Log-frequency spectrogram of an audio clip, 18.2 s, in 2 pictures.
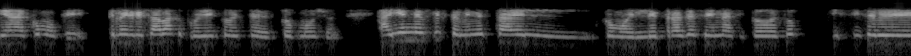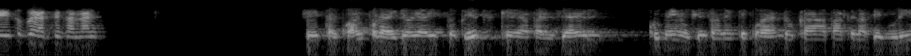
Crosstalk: none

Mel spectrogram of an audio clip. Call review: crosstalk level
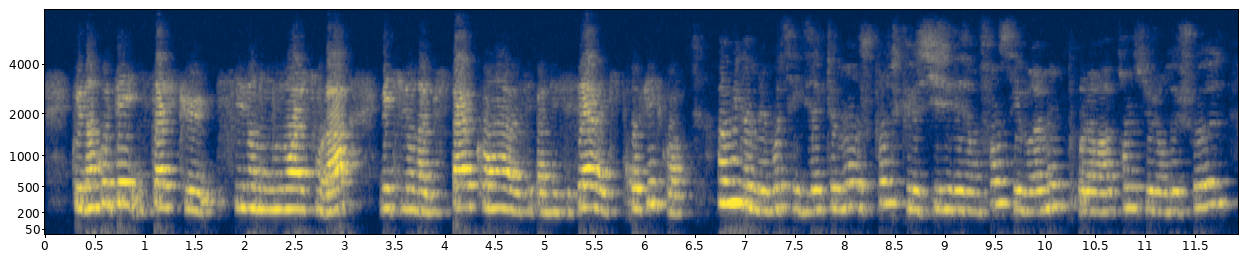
none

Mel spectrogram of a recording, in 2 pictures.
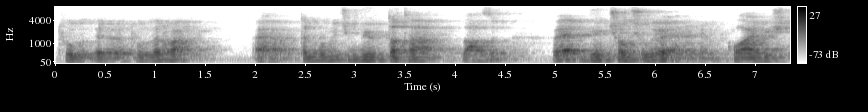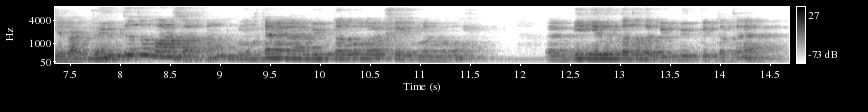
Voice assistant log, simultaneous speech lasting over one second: none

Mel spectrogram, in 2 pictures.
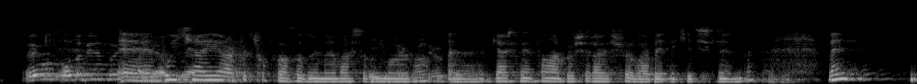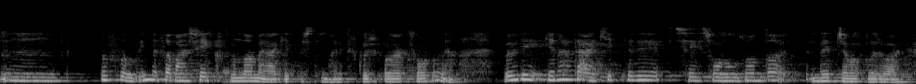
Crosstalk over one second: present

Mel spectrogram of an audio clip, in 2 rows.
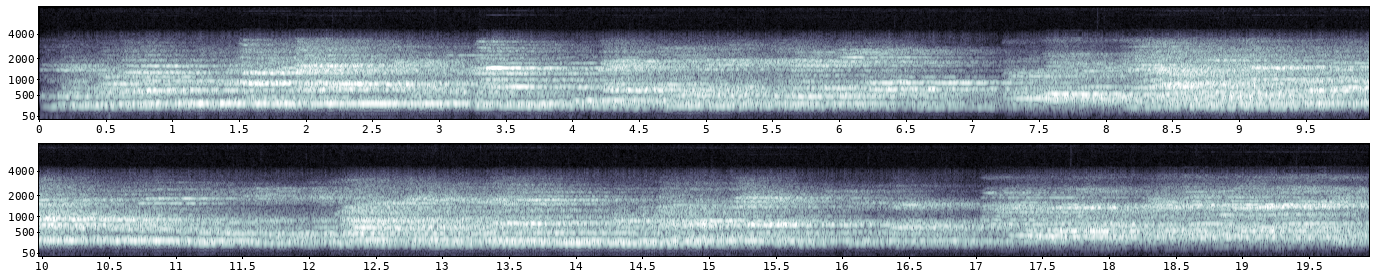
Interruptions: present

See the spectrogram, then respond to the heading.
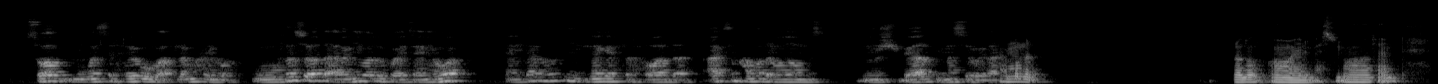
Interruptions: none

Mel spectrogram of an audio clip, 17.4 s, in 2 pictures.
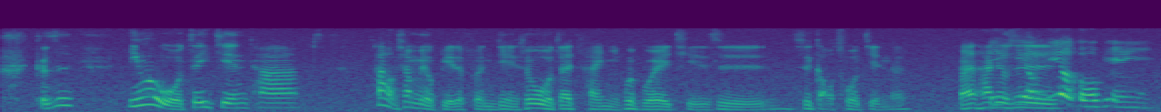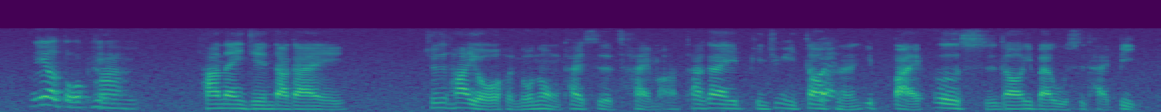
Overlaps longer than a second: none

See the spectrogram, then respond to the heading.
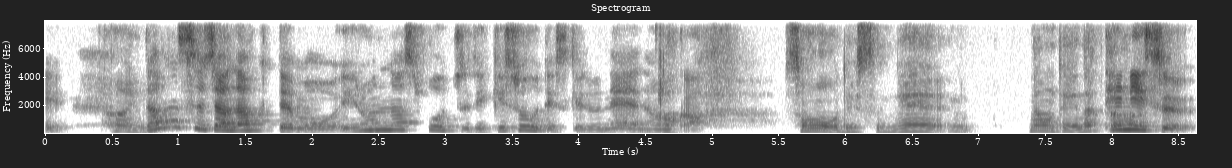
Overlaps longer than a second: none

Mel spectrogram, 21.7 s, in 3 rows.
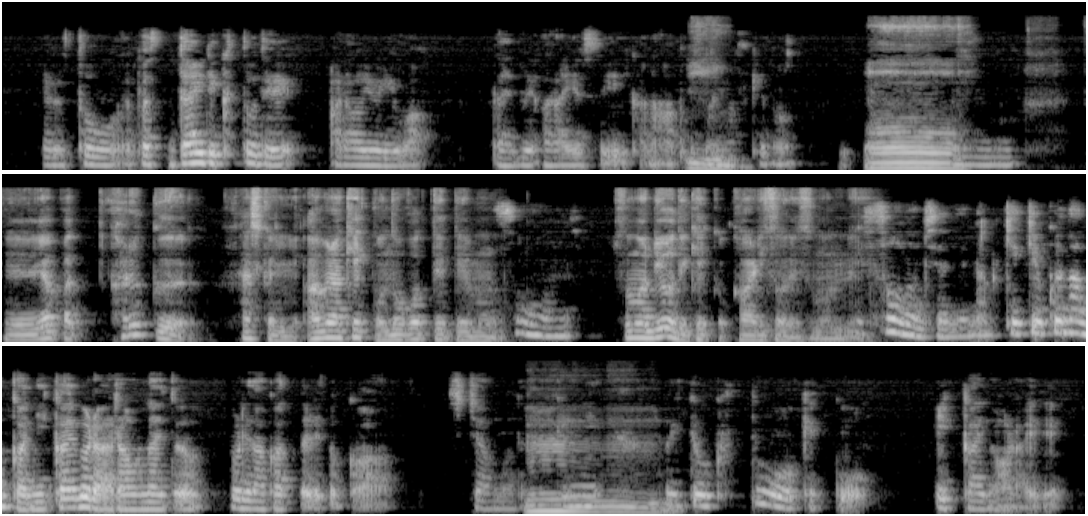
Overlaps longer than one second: none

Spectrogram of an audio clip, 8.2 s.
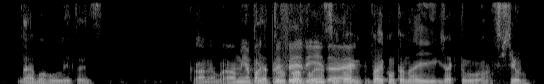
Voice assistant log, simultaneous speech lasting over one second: present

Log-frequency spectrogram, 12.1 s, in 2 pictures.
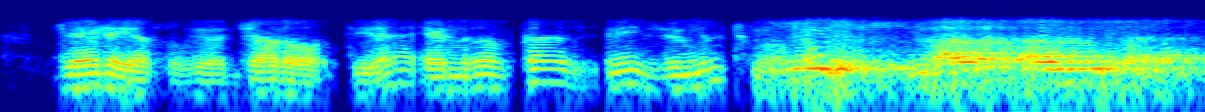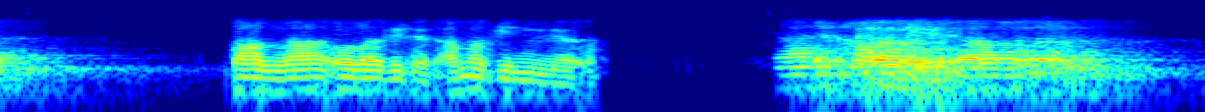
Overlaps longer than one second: present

